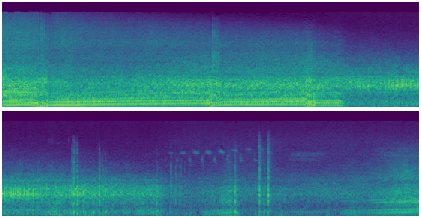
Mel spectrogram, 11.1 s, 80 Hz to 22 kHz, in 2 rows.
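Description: Audi RS6's twin-turbo V8 accelerating hard, its pitch climbing and dropping back at about three upshifts over the first four and a half seconds, then fading into road noise. A few sharp ticks follow, and near the end the engine pulls up again briefly.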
